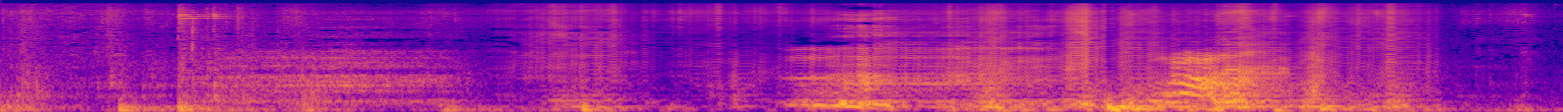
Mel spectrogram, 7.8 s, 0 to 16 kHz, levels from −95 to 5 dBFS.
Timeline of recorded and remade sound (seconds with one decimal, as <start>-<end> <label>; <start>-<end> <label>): 0.0-2.5 recorded; 2.5-7.2 remade; 7.2-7.8 recorded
